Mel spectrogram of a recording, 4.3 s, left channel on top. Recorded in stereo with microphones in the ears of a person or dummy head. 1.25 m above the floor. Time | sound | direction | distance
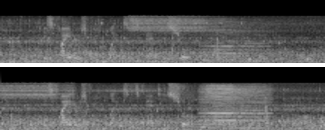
0.6 | a man speaking | 10° left (ahead or behind) | 1.7 m
2.6 | a blender | 65° right (ahead or behind) | 0.8 m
